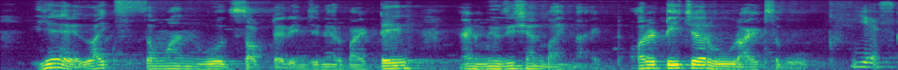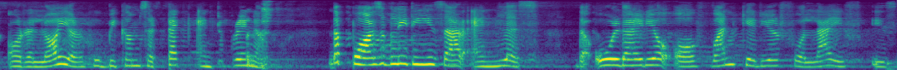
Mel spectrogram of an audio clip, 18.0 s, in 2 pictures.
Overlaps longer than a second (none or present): none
